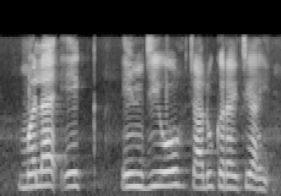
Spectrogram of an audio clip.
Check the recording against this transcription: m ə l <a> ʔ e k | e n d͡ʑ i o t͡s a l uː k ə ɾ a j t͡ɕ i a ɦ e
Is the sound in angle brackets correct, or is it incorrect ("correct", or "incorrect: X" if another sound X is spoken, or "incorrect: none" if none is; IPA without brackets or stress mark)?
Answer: correct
